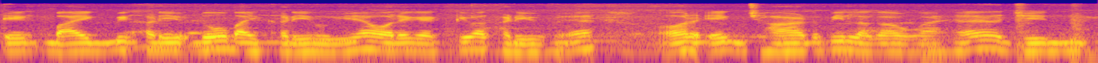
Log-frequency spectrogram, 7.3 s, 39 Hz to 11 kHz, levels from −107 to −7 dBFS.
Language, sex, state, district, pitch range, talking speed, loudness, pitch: Hindi, male, Maharashtra, Mumbai Suburban, 115-130 Hz, 190 wpm, -16 LUFS, 120 Hz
